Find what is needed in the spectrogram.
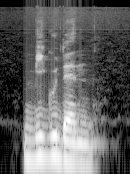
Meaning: a traditional head-dress made of lace from the Pays Bigouden in south west Brittany
- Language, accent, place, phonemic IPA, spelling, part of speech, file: French, France, Lyon, /bi.ɡu.dɛn/, bigouden, noun, LL-Q150 (fra)-bigouden.wav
